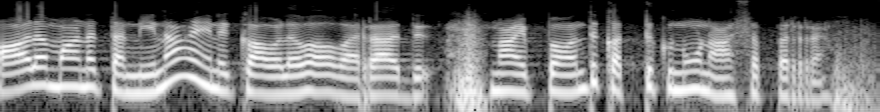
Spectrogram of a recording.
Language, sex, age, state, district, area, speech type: Tamil, male, 45-60, Tamil Nadu, Krishnagiri, rural, spontaneous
